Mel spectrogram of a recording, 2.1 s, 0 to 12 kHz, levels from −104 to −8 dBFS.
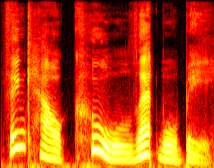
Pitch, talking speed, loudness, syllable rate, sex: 145 Hz, 170 wpm, -18 LUFS, 2.9 syllables/s, male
